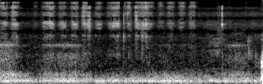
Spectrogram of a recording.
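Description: A pencil eraser rubs back and forth across drawing paper, erasing a horizon line with a soft, continuous scratchy rasp, faint and close.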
